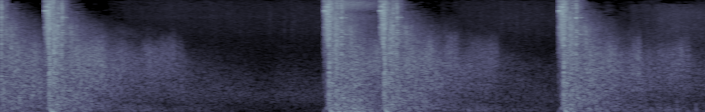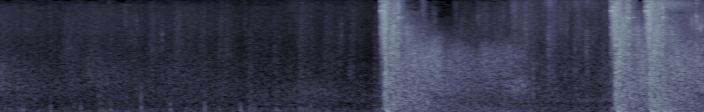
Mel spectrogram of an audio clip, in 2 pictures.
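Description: A heavy rifle fires loud single shots that echo and fade.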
